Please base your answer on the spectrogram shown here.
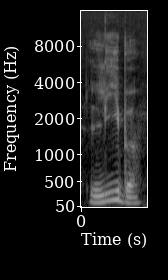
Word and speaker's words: Liebe: It's just, it shows us that we will pronounce the I very long, like E, not E, but E.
